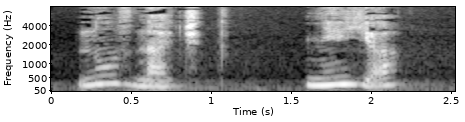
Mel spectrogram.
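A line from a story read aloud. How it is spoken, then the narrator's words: Quiet, shaken old woman. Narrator (Russian): Старушка присела, сама не своя, и тихо сказала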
